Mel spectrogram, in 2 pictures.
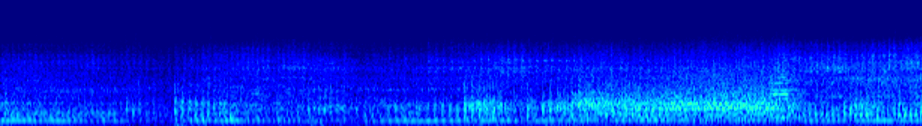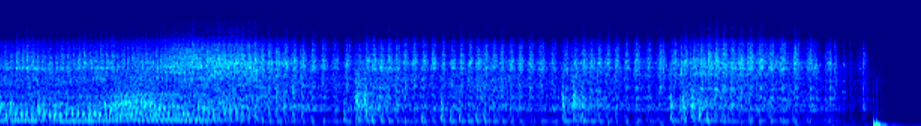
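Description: Motorcycle engine running as the bike is ridden along, swelling louder midway and easing off.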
